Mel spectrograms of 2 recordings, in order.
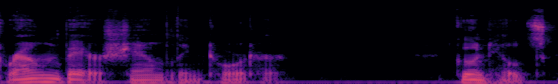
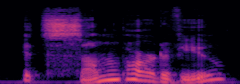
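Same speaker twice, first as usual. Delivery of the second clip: high, loud, eager assurance; giddy insistence; 10 semitones higher, 8 dB louder than usual. A narrator's reading. Gunhild urges her friend to accept it, giddily. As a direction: insist on it brightly and loudly.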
